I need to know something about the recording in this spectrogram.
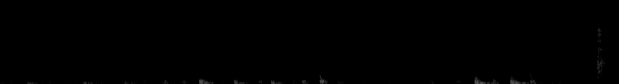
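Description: A rubber stamp taps repeatedly on an ink pad.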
